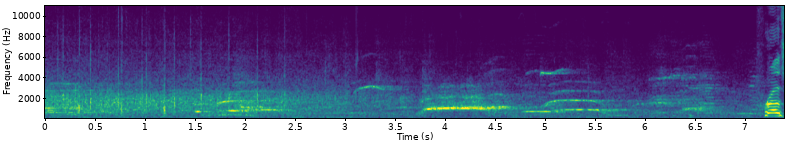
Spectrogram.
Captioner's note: scattered cheering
